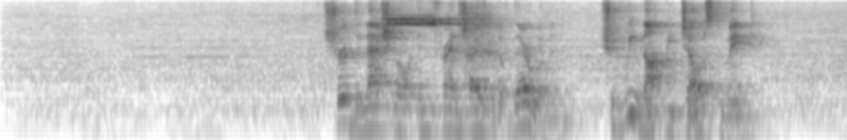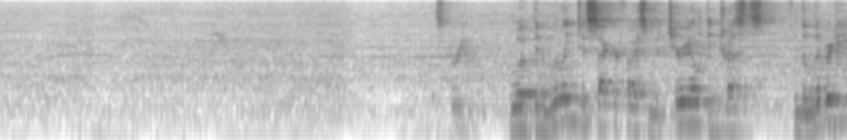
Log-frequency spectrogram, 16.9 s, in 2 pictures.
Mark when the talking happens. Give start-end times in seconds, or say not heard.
3.2-7.5, 12.8-16.9.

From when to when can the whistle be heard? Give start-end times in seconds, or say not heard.
3.9-5.0.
